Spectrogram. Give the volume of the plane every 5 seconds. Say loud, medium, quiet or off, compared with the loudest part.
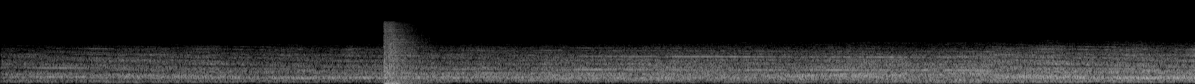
medium, loud, loud.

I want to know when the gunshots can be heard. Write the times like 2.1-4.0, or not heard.
3.8-4.3.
